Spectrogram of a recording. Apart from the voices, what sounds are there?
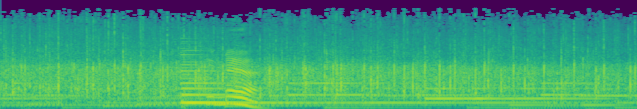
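audience applause and cheering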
